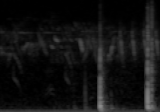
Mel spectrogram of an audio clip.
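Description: Footsteps on a wooden floor, two sharp steps in the second half about half a second apart, over faint birdsong chirping.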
